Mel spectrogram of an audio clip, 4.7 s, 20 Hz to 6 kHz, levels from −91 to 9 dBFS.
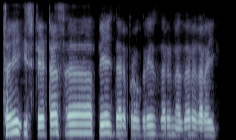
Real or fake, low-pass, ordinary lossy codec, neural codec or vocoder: fake; 5.4 kHz; AAC, 24 kbps; vocoder, 22.05 kHz, 80 mel bands, WaveNeXt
